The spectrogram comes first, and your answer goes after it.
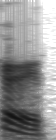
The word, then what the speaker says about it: herb: of men remember that herbs are very important or some people like to call it herb herb e the H is silent that he may bring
